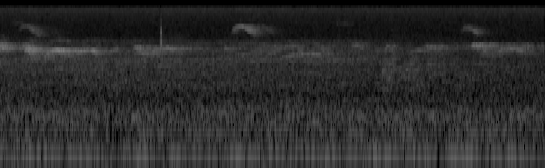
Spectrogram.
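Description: Faint birds calling in the distance, a few short chirps and whistles spaced a second or two apart, over a low steady background hum.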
